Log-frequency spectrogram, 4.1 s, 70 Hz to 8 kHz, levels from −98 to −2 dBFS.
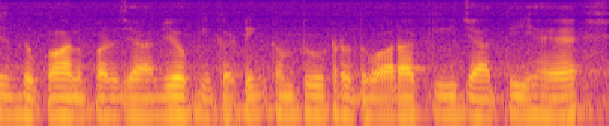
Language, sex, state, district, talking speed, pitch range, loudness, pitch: Hindi, male, Uttar Pradesh, Shamli, 145 wpm, 105-110 Hz, -21 LUFS, 105 Hz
